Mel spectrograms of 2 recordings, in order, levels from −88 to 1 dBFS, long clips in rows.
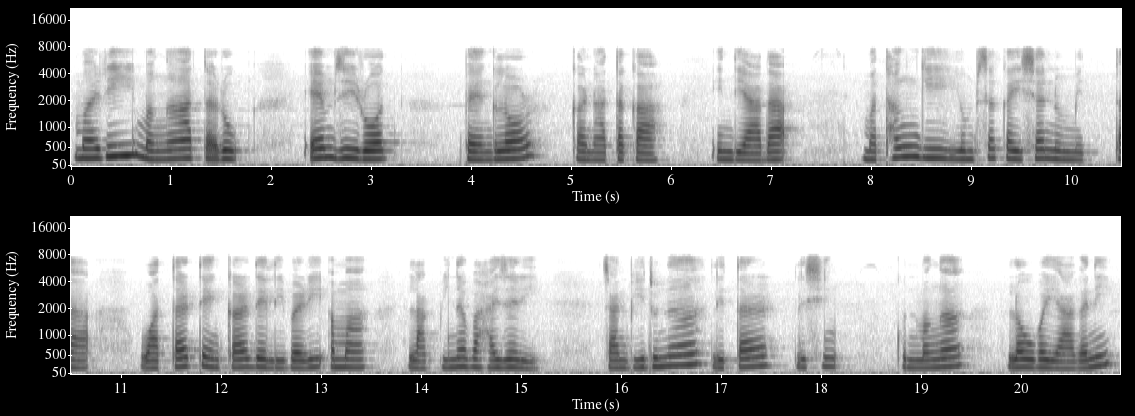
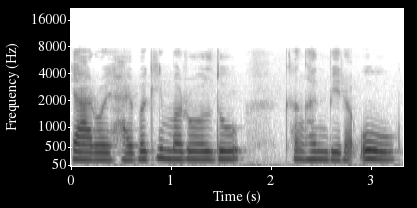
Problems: background sounds at intervals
